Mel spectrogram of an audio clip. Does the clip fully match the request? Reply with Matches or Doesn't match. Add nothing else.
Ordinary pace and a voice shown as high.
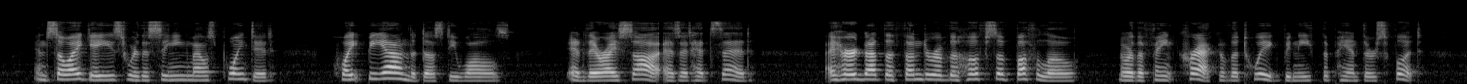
Matches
